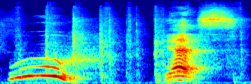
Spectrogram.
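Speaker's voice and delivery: loud, high whoop, then emphatic yes; excited. Real, not acted. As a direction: burst out with a celebratory whoop. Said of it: "Am I excited enough?".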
